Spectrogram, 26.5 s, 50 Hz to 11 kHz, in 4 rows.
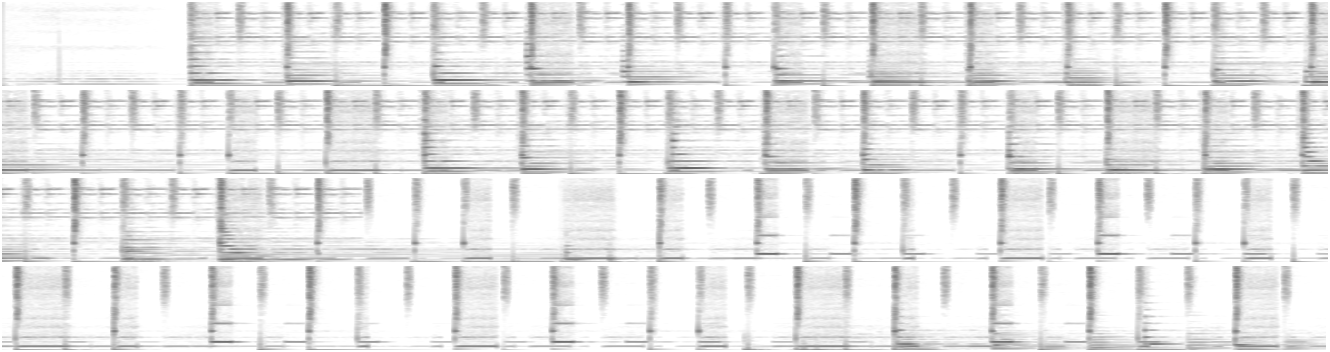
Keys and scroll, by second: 4.0 Caps_Lock, 6.3-7.9 typing, 8.5 ctrl+a.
